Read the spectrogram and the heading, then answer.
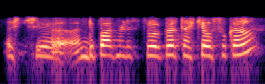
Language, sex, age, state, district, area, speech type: Kashmiri, female, 18-30, Jammu and Kashmir, Srinagar, rural, conversation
